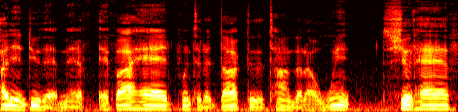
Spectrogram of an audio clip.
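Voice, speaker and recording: A man mumbling, with ordinary pitch variation. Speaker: vlogger. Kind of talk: casual monologue. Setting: outdoors. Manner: halting.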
